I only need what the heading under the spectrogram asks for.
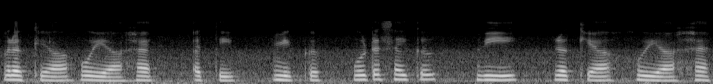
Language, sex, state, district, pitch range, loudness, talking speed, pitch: Punjabi, female, Punjab, Kapurthala, 185-210 Hz, -18 LUFS, 85 wpm, 200 Hz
